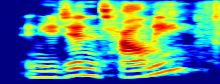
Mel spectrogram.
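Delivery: ordinary delivery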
